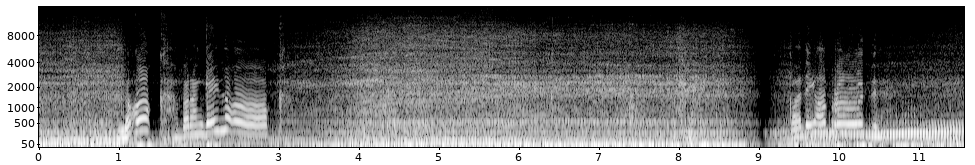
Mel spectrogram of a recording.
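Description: A motorcycle engine revs up quickly, rising in pitch.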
